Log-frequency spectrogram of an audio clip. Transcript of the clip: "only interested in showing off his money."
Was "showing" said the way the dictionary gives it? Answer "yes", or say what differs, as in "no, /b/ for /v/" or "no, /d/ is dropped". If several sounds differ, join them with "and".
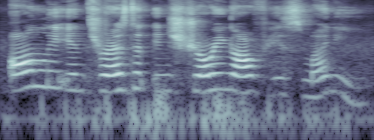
yes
